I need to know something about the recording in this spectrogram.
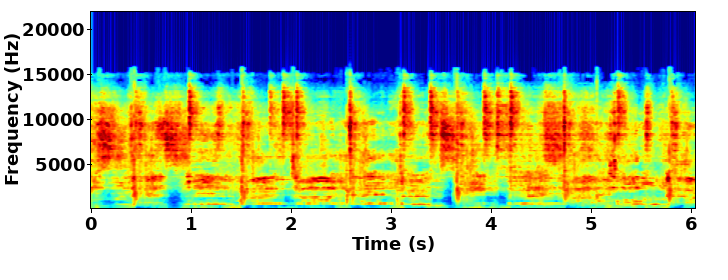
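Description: Live gospel music: voices singing into microphones over a band with a steady beat and deep bass.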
